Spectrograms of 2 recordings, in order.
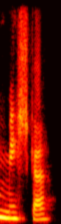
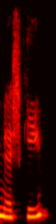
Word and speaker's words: Mishke: Up next is Mishka. Is that how you say it? No. No, sorry. I tried. I'm going to start. Okay. My name's Mishke, and I have a trans junior at Basalt High School.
